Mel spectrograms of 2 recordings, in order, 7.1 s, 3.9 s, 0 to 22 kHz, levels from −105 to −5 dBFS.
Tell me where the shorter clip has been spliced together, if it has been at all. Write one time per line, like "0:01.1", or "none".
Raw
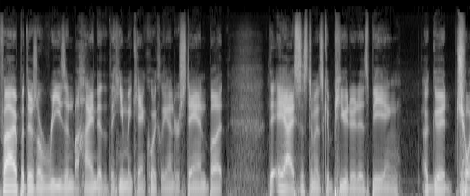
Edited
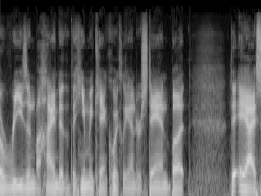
none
